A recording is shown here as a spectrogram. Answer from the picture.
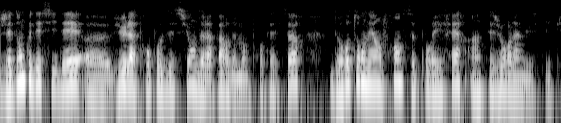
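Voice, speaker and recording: A man with a Japanese accent has a dark, mellow tone and sounds somewhat breathy. The background is quiet. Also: medium pitch for a man, ordinary pitch variation, moderate pace. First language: Japanese (speaking French). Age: 20s. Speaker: French teacher and learner. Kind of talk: personal retrospective monologue. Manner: hesitant with frequent fillers.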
